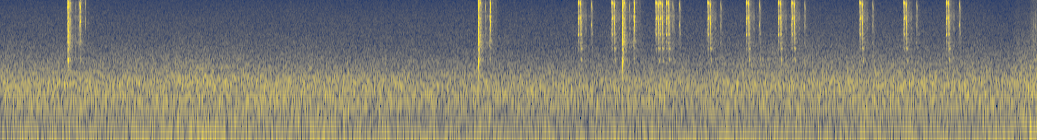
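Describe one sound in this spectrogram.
Game menu buttons click sharply now and then.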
